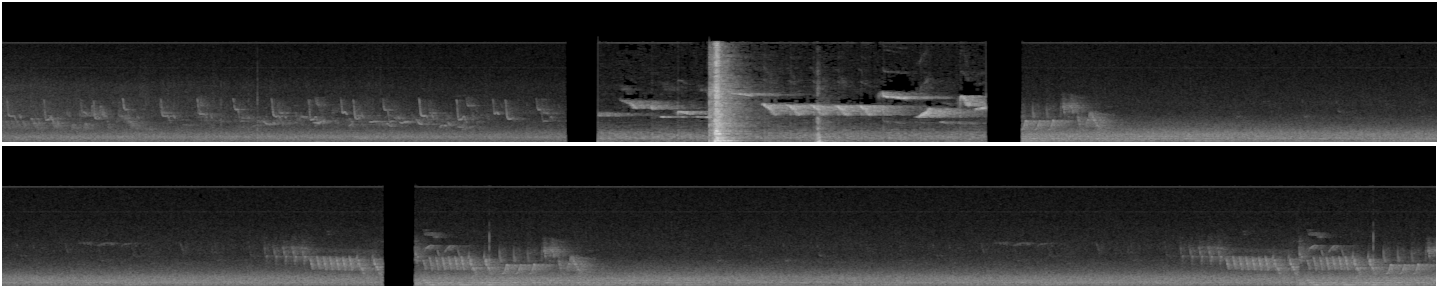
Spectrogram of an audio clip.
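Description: A compound bow shot about seven seconds in: one sharp crack, followed by a couple of seconds of smaller knocks. Birds chirp in the background.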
